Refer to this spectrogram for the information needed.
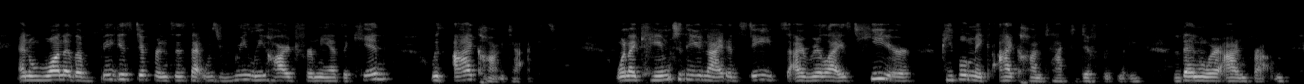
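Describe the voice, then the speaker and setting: Speaking at a moderate pace with a northeastern US accent, a woman keeps a medium pitch and ordinary pitch variation. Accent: American English (northeastern US). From South Africa. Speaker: performance artist and equity consultant. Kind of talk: panel discussion.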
